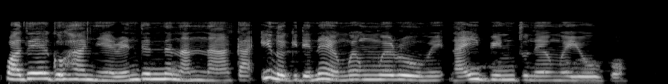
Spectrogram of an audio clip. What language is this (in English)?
Igbo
